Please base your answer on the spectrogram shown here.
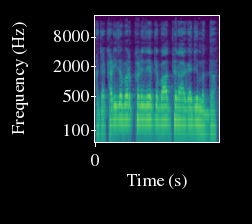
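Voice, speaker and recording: A man teaching Quran reading to beginners, spelling out each syllable slowly before explaining the rules. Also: fairly high pitch, warm tone. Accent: Pakistani Urdu. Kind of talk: slow spelled-out reading drill.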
